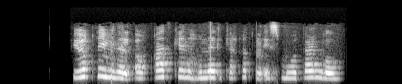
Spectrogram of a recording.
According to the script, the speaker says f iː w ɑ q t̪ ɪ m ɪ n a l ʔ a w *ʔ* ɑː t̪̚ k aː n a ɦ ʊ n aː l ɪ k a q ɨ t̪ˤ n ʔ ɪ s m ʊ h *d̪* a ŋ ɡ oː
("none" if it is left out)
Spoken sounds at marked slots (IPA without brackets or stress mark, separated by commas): q, t̪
